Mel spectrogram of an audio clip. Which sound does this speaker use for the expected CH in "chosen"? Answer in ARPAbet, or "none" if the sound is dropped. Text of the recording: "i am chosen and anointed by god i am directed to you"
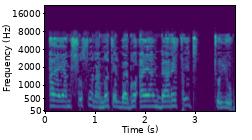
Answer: SH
